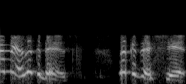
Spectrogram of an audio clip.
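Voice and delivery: very high, worked-up, excited voice swinging wildly up and down. Retelling calling her husband over to look, in her Kevin Hart voice. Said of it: "in my Kevin Hart voice".

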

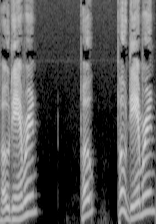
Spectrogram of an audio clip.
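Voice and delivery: put-on very high-pitched voice with American accent. Mimicking how he says Poe Dameron: John Boyega's American accent. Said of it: "because of John Boyega's American accent, he goes".

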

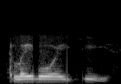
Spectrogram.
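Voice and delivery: loud, slow, deliberate, drawn out, each word spaced. A guest repeats their Instagram handle at the host's request, louder and slower. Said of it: "a little bit louder, and can you say it a little slower?".

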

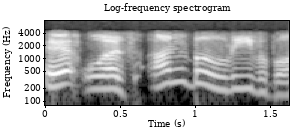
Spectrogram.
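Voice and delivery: words stretched out, spoken through a yawn. Talking about a player's saves in a game, yawning while talking. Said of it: "I apologize for the yawning".

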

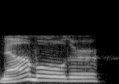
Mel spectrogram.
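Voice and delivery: sour, miserable grumbling. Imitating a man in a smokeless tobacco radio commercial: imitating a miserable bitter jerk. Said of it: "the guy sounds like the most miserable jerk ever".

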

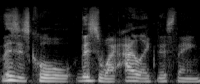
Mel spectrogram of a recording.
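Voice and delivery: ordinary talk

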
